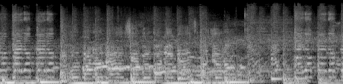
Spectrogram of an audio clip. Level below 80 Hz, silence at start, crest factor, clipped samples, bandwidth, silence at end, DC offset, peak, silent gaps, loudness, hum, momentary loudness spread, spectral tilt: -18 dBFS; 0 s; 12 dB; under 0.1%; 18 kHz; 0 s; under 0.1%; -2 dBFS; none; -14 LUFS; none; 5 LU; -5.5 dB/octave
